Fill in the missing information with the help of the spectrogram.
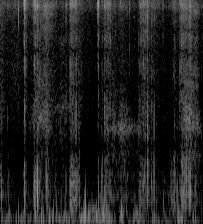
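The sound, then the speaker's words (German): Steady footsteps crunch through snow in a forest, each step a soft, gritty squeak-crunch at an even walking pace, quiet, with a hushed outdoor background and no voices. “was ihr im Hintergrund hört, sind meine Schritte im Schnee meine Schritte im Wald.”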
